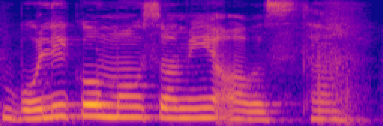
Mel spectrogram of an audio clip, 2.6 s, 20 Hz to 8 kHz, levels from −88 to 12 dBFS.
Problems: background sounds at intervals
